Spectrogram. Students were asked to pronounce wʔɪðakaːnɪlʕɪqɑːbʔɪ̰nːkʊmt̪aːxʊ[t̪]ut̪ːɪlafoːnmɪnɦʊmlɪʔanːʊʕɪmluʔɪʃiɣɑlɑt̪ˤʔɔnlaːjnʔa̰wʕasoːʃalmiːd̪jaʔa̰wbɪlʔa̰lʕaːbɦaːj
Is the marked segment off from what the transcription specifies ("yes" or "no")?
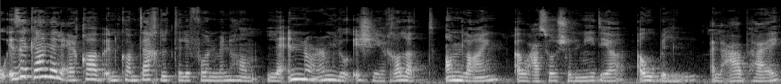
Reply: yes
